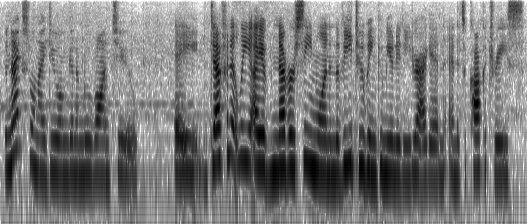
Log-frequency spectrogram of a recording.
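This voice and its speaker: Cute, high-voiced woman streamer. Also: fairly even intonation, a little fast. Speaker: VTuber streamer and artist. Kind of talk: casual live stream chat while drawing. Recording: music behind the voice. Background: music.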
